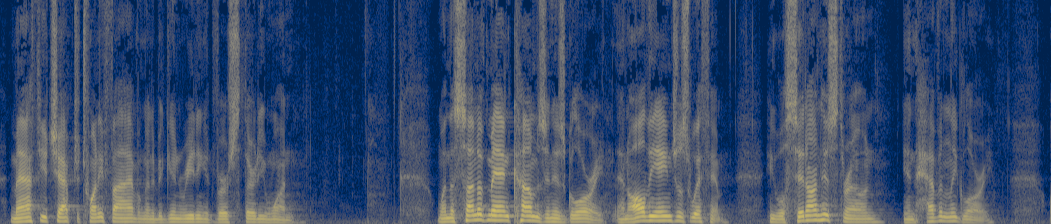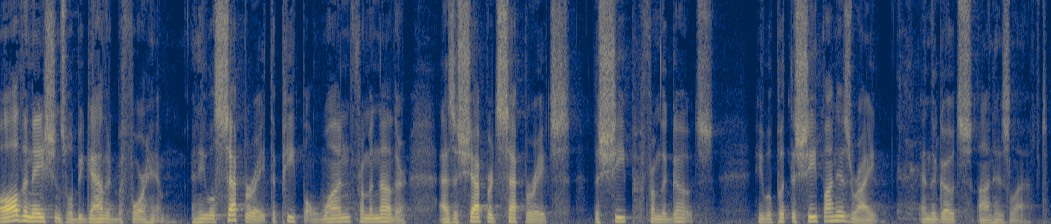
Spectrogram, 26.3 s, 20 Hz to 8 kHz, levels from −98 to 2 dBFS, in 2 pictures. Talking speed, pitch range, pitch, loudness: 170 wpm, 105-135 Hz, 115 Hz, -26 LUFS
